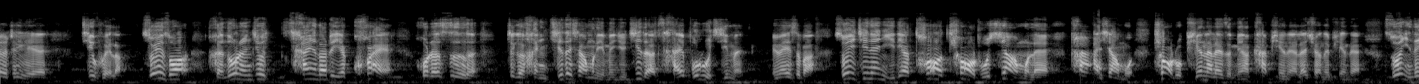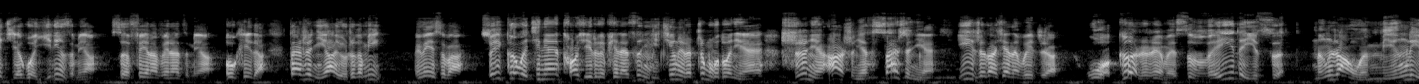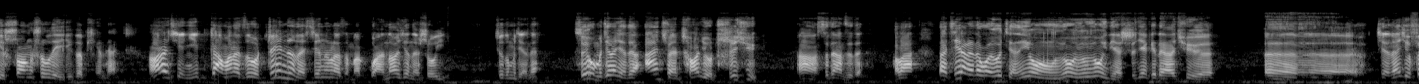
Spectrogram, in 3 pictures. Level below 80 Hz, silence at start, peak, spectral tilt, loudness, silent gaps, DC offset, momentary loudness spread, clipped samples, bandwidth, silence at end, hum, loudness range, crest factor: -72 dBFS; 0 s; -4 dBFS; 3 dB/octave; -19 LUFS; none; under 0.1%; 7 LU; under 0.1%; 12.5 kHz; 0 s; none; 2 LU; 16 dB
